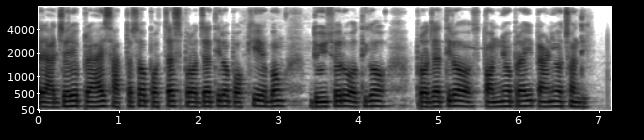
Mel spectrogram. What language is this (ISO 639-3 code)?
ori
